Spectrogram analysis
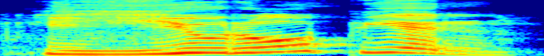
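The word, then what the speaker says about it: European: देखो बेटा, ऑरेंज, ओ प्रोनाउंसिएशन देखो, N orange, eagle, an eagle, umbrella, an umbrella, यूरोपियन, ये ई से शुरू हुआ लेकिन इसमें वॉल साउंड नहीं है ना, कॉन्सोनेंट साउंड है।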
